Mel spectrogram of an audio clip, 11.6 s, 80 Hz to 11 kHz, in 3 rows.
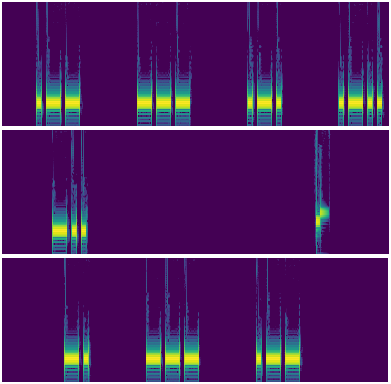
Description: Morse code, heard as a keyed tone, about 25 wpm, spaced as for 12 wpm, 700 Hz. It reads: WORLD NOW
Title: 4x Character Spacing - Top 300 Words - 25wpm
